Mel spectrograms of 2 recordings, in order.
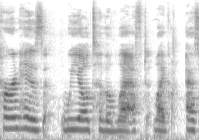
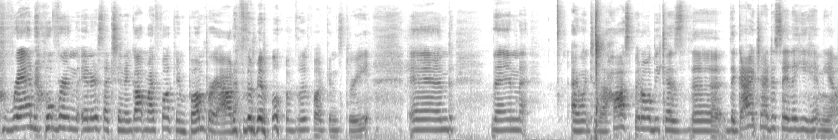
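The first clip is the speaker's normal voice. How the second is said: ordinary delivery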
